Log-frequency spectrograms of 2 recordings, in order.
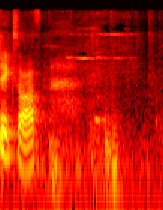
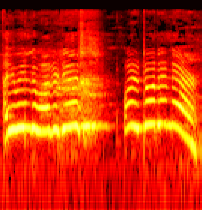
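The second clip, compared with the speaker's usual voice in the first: excited; 6 semitones higher, 8 dB louder, much faster than usual. Real, not acted. Puppy in water dish.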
